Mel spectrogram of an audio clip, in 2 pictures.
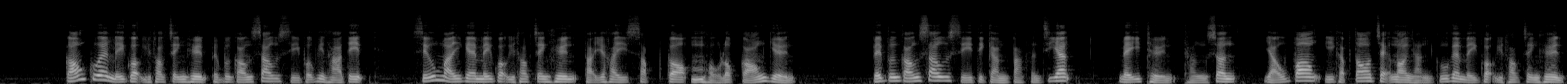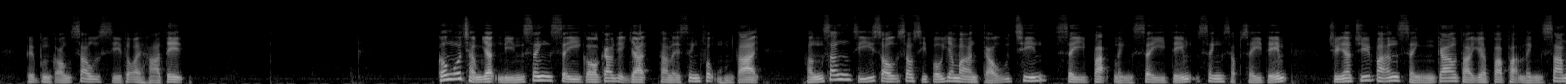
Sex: male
